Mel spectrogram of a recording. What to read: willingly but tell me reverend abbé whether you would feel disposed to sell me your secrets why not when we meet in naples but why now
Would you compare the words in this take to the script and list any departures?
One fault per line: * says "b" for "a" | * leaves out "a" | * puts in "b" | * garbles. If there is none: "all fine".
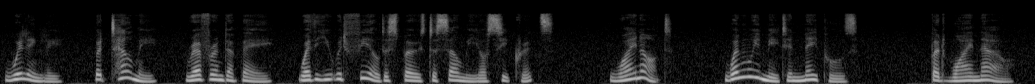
all fine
